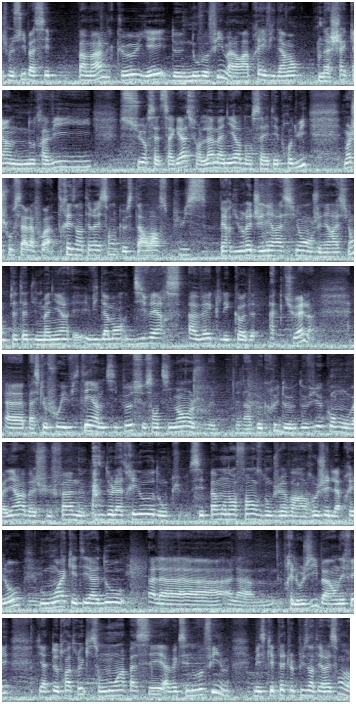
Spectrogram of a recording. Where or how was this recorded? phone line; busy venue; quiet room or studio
busy venue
